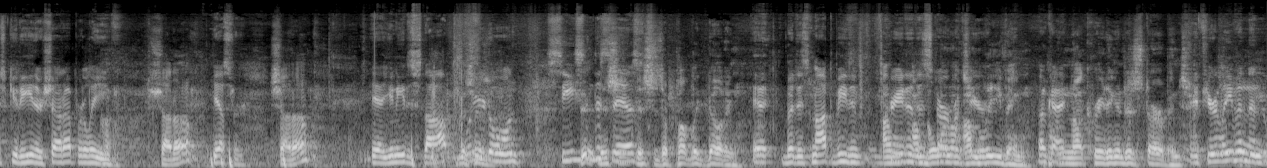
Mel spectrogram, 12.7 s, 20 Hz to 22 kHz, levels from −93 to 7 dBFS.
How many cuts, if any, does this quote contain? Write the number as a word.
zero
